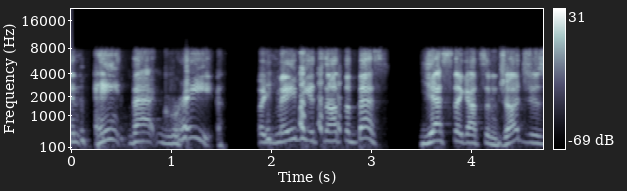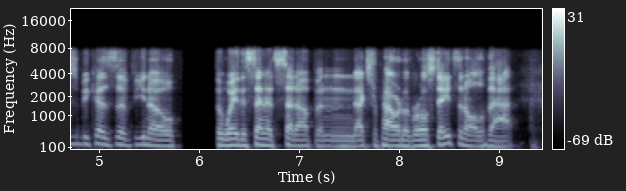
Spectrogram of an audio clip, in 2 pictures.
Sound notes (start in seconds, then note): 1.9 laugh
